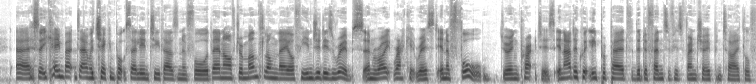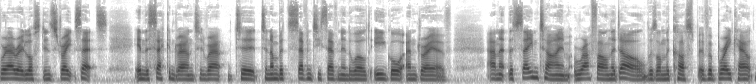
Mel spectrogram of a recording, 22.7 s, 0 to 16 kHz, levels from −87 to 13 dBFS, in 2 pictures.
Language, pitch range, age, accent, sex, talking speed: English, 155-185 Hz, 30-49, British, female, 190 wpm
